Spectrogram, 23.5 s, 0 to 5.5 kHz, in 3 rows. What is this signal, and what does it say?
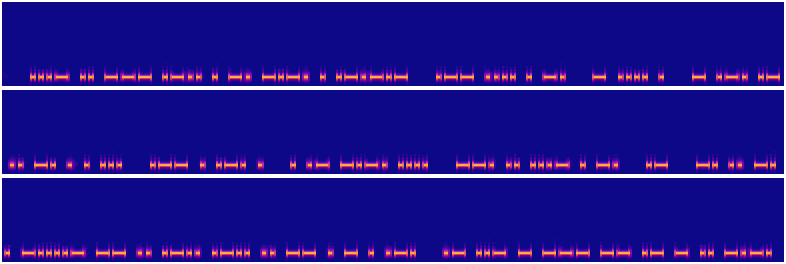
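Morse code, heard as a keyed tone, about 29 wpm, 600 Hz. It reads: VIOLENCE. WHEN THE TRAINEES WERE EACH GIVEN A NINE-MILLIMETER AUTOMATIC
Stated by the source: Morse code at 29 wpm, sending Ken Follett's novel Never in English, from CW med Gnister.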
